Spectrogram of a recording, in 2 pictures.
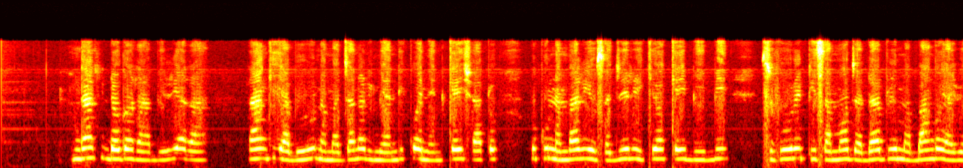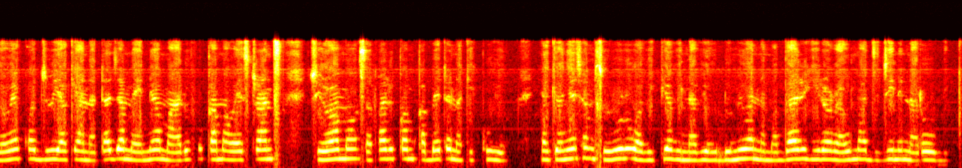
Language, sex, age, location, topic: Swahili, female, 18-24, Nairobi, government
